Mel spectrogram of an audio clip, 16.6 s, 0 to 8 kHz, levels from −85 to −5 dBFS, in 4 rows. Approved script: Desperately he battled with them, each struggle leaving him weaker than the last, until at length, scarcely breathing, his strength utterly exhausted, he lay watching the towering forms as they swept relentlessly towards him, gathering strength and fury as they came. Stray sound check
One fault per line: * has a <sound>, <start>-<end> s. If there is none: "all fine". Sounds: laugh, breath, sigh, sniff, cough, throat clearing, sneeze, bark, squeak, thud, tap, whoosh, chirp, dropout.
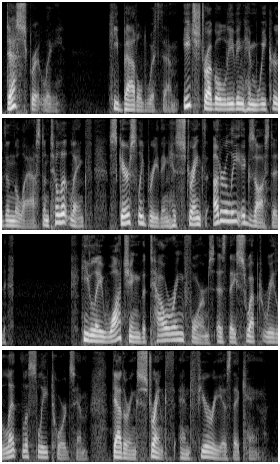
all fine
